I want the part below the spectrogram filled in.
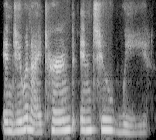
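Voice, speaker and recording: Woman doing storytime for little kids, talks right to them, takes it slow, kinda muffled lo-fi audio. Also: medium pitch, dark tone. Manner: addresses children directly with simple questions. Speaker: storytime reader. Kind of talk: reading picture books aloud to young children.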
